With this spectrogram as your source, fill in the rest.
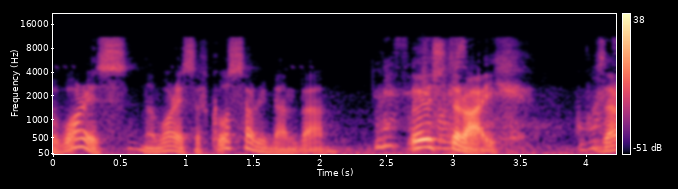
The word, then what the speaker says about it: Österreich: Österreich. Is that right? Österreich. Österreich.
